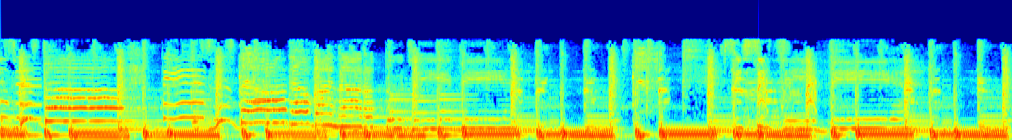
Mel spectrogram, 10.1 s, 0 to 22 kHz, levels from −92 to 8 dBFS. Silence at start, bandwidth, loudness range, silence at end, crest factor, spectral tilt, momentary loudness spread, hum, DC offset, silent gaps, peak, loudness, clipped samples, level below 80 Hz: 0 s; 8 kHz; 2 LU; 0 s; 14 dB; -5.5 dB/octave; 4 LU; none; under 0.1%; none; 0 dBFS; -14 LUFS; under 0.1%; -26 dBFS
